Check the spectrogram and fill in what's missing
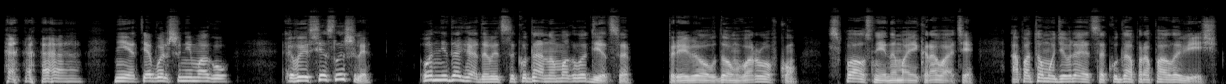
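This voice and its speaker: A man voicing a hysterical, wounded middle-aged wife, shrill and mocking, in a read-aloud story. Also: lively intonation, moderate pace, fairly bright tone, dry recording, clean studio sound.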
